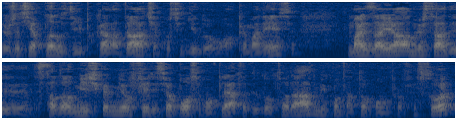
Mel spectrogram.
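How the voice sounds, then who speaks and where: A somewhat breathy man's voice at a medium pitch and a very fast pace. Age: 50s. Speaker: musician and professor. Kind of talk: interview.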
